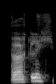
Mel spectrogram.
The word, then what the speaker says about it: wirklich: Wirklich wie das? Really? How so? Yeah, to say this sentence, even though it's very short, to say it like a native, you have to stretch the I here.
